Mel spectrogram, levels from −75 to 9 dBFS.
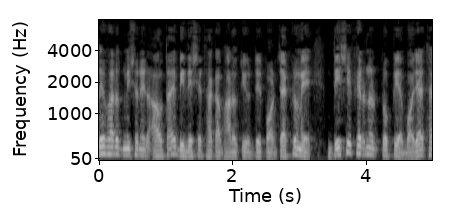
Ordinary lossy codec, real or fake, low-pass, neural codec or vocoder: none; real; none; none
